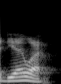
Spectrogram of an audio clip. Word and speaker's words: DIY: Yeah, DIY.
